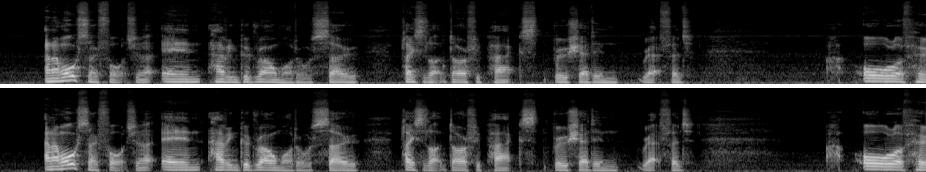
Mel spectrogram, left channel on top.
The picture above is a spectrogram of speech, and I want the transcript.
and I'm also fortunate in having good role models, so places like Dorothy Pack's Brew Shed in Retford, all of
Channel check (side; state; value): both; normal; correlation 0.44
